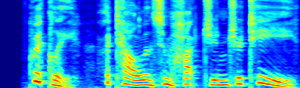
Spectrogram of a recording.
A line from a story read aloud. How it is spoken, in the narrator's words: cried the old lady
